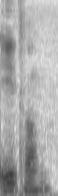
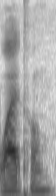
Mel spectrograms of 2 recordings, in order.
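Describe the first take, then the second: First: The name starts with a plain vowel sound. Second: The name starts with a 'w' sound. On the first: This is how the company says it. The speaker calls it right. "That's how they pronounce it" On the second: This is not how the company says it. The speaker calls it wrong. "Not Whitong"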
